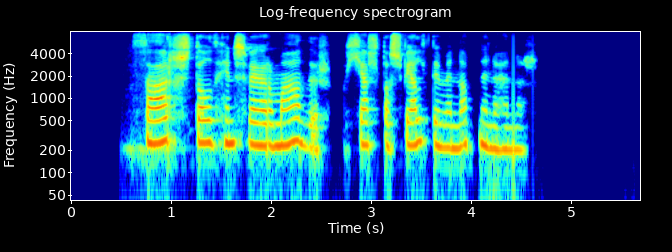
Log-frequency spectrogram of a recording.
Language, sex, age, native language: Icelandic, female, 20-29, Icelandic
